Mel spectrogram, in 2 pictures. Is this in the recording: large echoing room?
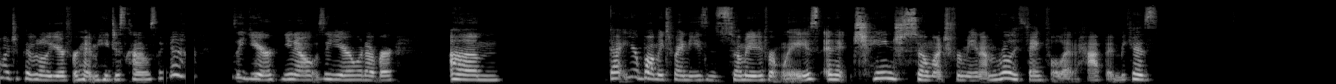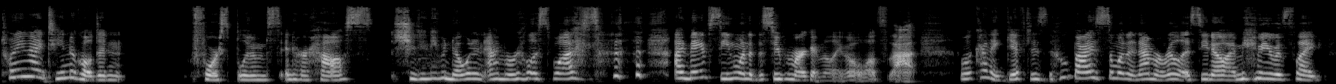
no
